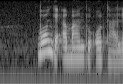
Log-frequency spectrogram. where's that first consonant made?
lips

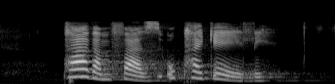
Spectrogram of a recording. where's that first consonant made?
lips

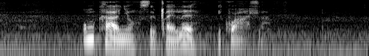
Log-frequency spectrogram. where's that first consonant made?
lips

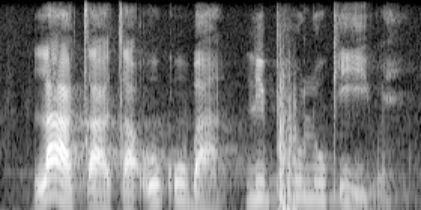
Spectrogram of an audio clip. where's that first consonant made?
tongue tip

